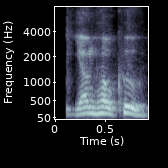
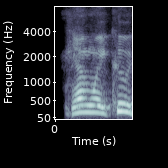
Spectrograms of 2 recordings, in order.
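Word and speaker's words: Younghoe Koo: Like, we've seen when kickers No, Young Hoku just lost. Young Hu, my bad. Sorry. I'll say it. I'll say it properly. Young Way Coup just got cut as well cuz he was missing kicks.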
